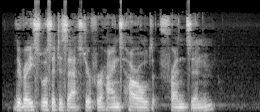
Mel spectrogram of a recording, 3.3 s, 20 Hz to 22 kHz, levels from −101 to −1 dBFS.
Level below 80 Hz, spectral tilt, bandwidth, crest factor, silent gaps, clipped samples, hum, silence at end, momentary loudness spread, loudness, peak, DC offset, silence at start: -54 dBFS; -2.5 dB/octave; over 20 kHz; 14 dB; none; 0.4%; none; 0.6 s; 10 LU; -11 LUFS; 0 dBFS; under 0.1%; 0.2 s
